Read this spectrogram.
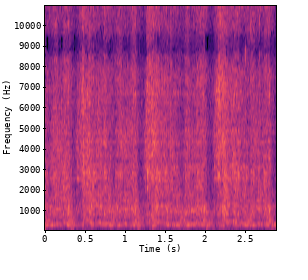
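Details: Abandoned 1977 Chevy Camaro on full choke, last try: the starter turns the engine in slow, uneven pulses about once a second, but it never runs. Owners suspect a clogged carburetor, not confirmed.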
